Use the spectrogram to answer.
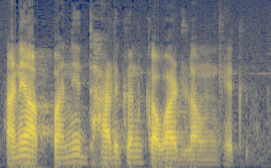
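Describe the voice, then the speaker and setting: A man reading a short story aloud in calm, measured narration. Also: on the low side.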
